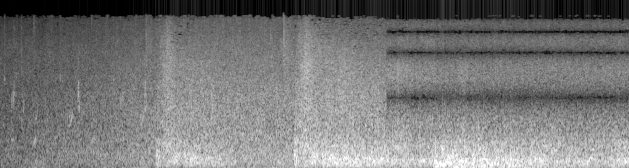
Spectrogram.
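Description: Thunderstorm sound effect: steady rain with rolling thunder, growing louder, with heavier rolls of thunder about two and a half and four and a half seconds in.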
